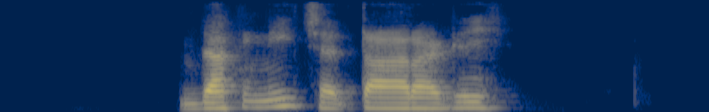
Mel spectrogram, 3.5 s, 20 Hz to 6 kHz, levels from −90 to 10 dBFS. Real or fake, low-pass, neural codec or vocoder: fake; 5.4 kHz; codec, 16 kHz, 1 kbps, X-Codec, WavLM features, trained on Multilingual LibriSpeech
